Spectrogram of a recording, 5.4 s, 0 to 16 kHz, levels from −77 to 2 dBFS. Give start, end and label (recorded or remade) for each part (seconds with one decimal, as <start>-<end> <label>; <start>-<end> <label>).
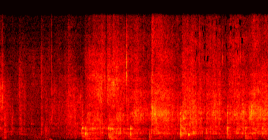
0.0-3.9 remade; 3.9-4.9 recorded; 4.9-5.4 remade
